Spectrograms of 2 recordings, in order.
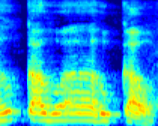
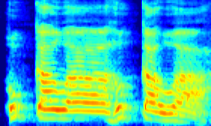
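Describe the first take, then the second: First: The call is said softly. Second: The call is said very loudly. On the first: "একটু আস্তে শিখালেন" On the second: "এবার খুব জোরে বলতে বলেন"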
